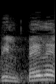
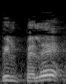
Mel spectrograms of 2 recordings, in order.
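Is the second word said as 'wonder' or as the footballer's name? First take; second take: wonder; footballer's name. First: The second word sounds like the ordinary word 'wonder'. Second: The second word sounds like the footballer's nickname. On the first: The elephant is called a wonder. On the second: The elephant is named after a famous footballer.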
